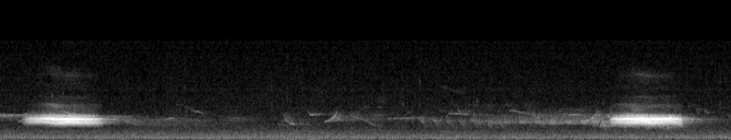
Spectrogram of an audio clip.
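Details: Brambling repeating a long, wheezy buzz twice, about six seconds apart, each note steady and rasping, with soft scattered chirps of other birds and a light hiss between them.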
